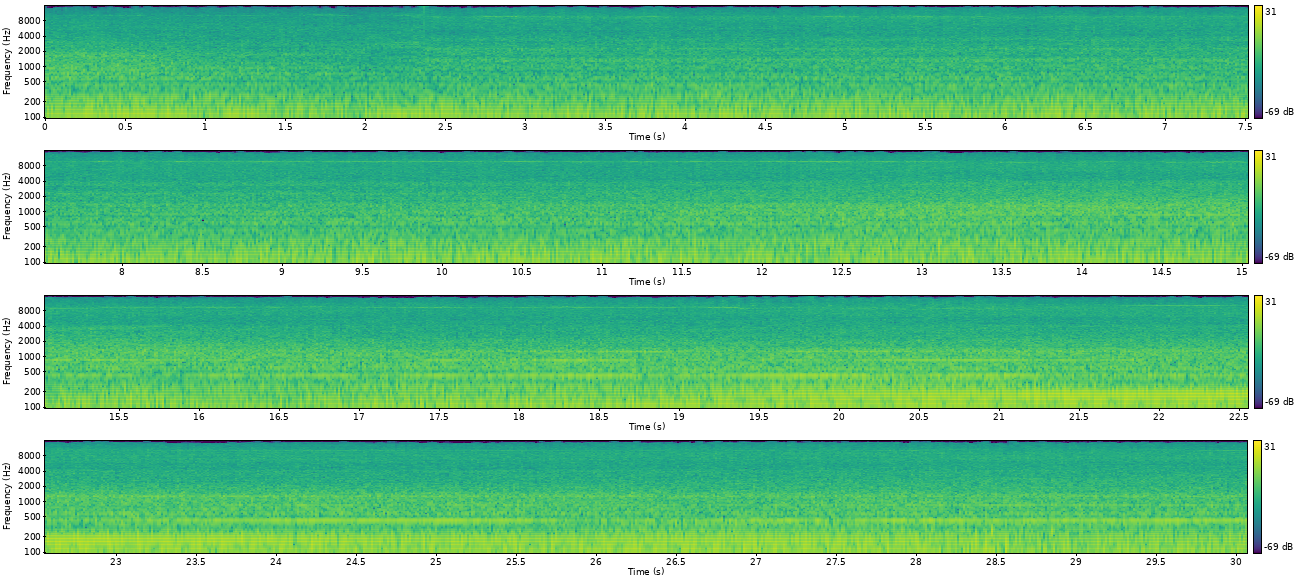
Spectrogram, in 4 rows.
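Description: Scania 164L 580 truck's V8 engine running on an open-pipe exhaust while cruising on the highway, a steady deep drone over road and tyre noise. About halfway through the engine note grows stronger and fuller.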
